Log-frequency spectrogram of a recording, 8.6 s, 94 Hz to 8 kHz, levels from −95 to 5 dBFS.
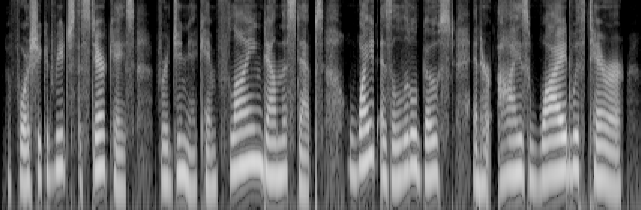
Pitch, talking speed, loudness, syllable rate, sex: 195 Hz, 160 wpm, -20 LUFS, 4.4 syllables/s, female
